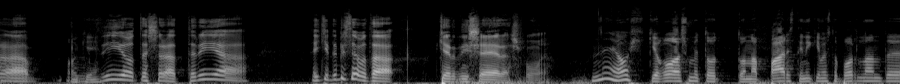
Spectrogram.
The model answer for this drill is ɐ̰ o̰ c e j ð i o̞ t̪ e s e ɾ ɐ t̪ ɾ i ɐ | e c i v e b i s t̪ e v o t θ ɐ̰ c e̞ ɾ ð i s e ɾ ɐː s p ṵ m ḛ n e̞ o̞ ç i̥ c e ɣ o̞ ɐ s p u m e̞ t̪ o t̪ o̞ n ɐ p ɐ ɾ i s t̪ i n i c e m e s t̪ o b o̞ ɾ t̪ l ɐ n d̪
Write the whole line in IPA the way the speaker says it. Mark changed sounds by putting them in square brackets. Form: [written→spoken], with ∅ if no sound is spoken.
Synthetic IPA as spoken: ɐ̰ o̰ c e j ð i o̞ t̪ e s e ɾ ɐ t̪ ɾ i ɐ | e c i [v→ð] e b i s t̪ e v o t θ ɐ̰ c e̞ ɾ ð i s e ɾ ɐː s p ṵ m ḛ n e̞ o̞ ç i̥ c e ɣ o̞ ɐ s p u m e̞ t̪ o t̪ o̞ n ɐ p ɐ ɾ i s t̪ i n i c [e→i] m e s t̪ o [b→p] o̞ ɾ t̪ l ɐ n d̪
